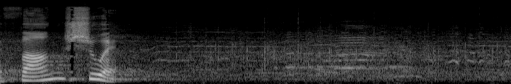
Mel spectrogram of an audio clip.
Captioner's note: applause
